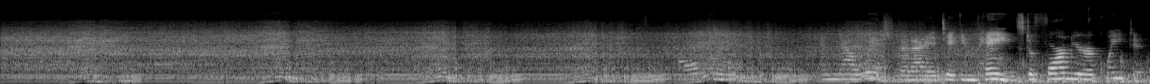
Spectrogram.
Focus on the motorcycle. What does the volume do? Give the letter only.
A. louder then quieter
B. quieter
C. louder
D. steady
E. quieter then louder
D.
